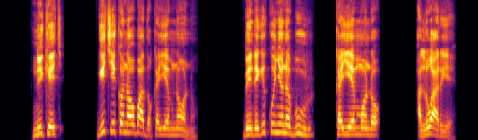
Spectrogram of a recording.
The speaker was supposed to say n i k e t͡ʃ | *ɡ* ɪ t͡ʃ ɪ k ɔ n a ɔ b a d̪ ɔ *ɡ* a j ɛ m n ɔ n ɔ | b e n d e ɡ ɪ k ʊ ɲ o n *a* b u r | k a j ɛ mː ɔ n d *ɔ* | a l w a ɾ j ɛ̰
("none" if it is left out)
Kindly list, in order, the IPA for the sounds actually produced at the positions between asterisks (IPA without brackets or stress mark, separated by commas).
ɡ, k, a, ɔ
